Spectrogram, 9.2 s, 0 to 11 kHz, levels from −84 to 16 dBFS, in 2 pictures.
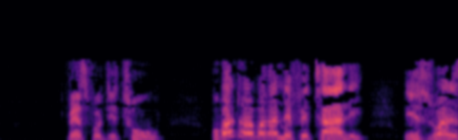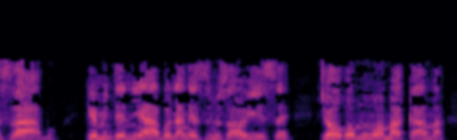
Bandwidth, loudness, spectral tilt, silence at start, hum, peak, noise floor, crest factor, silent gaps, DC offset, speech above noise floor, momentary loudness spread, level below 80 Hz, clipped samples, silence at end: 6.6 kHz; -25 LUFS; -2.5 dB/octave; 0.7 s; none; -6 dBFS; -76 dBFS; 22 dB; none; under 0.1%; 50 dB; 14 LU; -84 dBFS; under 0.1%; 0.15 s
